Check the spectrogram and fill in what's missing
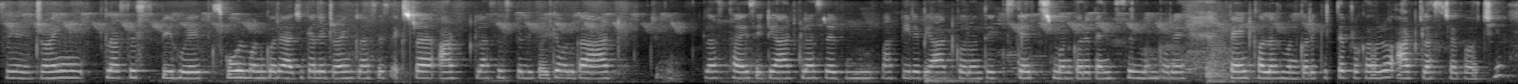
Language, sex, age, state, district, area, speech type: Odia, female, 18-30, Odisha, Koraput, urban, spontaneous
